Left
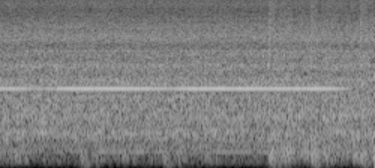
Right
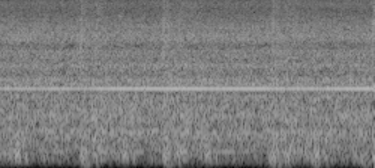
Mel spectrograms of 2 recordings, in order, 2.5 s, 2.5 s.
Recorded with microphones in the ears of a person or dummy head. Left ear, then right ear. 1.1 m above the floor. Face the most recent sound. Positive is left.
No sound to turn to.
